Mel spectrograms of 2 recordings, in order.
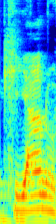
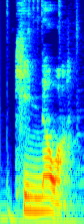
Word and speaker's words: Keanu: the name keano Reeves but Tifa cannot say Keanu for some reason so she said kinoa I think it's pronounced quinoa yeah in America it's it's not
